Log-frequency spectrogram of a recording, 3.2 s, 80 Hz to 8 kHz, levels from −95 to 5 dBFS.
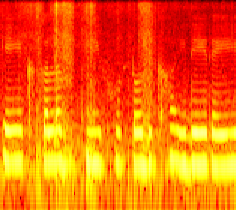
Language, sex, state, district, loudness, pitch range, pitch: Hindi, male, Haryana, Jhajjar, -14 LUFS, 220-230 Hz, 220 Hz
